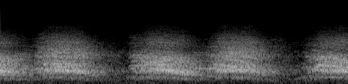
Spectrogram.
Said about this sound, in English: We were sitting here in my office when we heard the crowd out in the city square. So the town had turned out to protest?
